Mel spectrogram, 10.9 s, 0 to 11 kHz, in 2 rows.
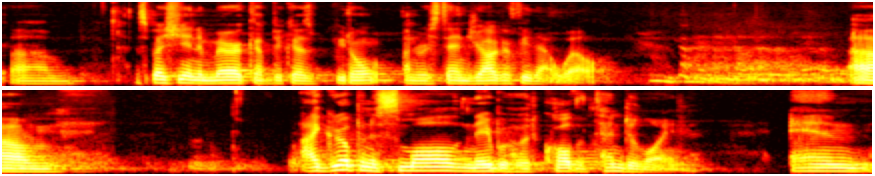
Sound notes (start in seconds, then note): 4.1 audience laughs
